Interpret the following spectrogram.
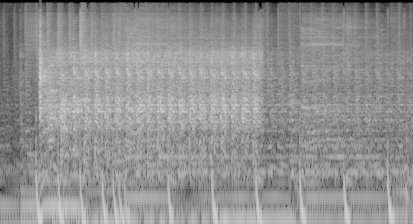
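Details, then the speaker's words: Abandoned Ford Sierra Sapphire RS Cosworth, fueled, fuel pump running, no leaks: the starter turns the engine over at about three beats a second but it never catches. Crank, no start; cause unknown. "as you can hear your fellas the car is just turning over turning over turning over it is not starting up"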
